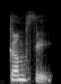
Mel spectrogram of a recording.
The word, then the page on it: comfy: Indian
